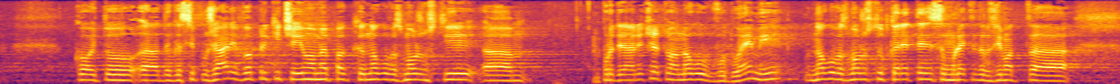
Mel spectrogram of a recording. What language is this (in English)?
Bulgarian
